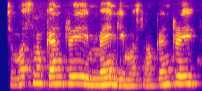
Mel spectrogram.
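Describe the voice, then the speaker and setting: A woman from Tunisia, an Arabic speaker, giving a workshop lecture over a video call, halting and pausing often with fillers. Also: on the high side, steady tone, dark tone. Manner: halting, with many filler pauses. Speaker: visiting lecturer. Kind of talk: online workshop presentation. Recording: muffled video-call audio.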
